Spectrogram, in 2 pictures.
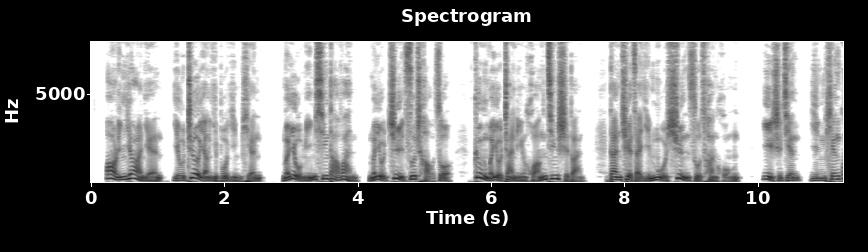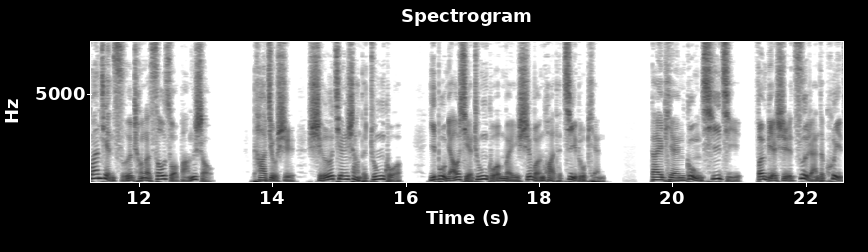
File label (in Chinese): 男; 舌尖上的秘密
